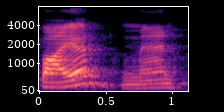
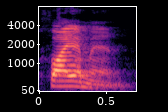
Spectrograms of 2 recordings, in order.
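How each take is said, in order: First: The word is broken into two separate parts. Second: The word is said smoothly as one unit. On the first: "पहले पढ़ा तो fire पढ़ा मैंने, फिर पढ़ा मैन" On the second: "जब मैं साथ में बोल रहा हूं"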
